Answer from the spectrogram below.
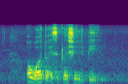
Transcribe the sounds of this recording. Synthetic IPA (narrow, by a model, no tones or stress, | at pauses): ɔwɔd̥ʱwaesiǃeʃenib̥ʱʼi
